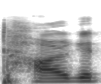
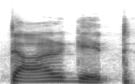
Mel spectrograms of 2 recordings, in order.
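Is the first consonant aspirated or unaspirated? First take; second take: aspirated; unaspirated. First: The first consonant is said with strong aspiration. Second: The first consonant is said without aspiration. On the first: This is the foreign native way of saying it. "ওরা বলবে টার্গেট" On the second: This is the local way of saying it. "আমরা যদি বলি টার্গেট"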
